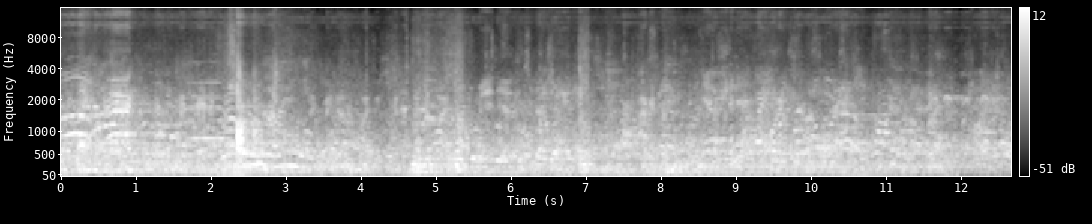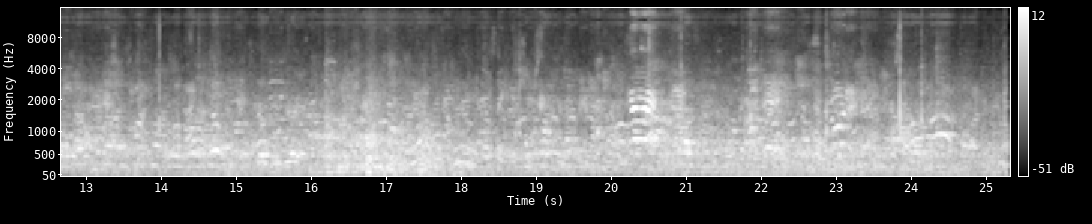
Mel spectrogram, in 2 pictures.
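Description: Spectators chatter and call out from the sidelines.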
